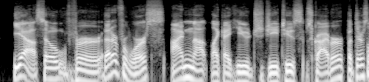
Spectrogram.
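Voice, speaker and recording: A man with a fairly low pitch speaks at a moderate pace in an American accent. The sound is dry and close with no echo, and the background is quiet. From US, Southern California. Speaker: startup founder and CEO. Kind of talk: interview.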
